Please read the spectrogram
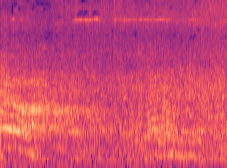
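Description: Hubbub of a large crowd moving through a hall: many voices at once over a steady background rumble, with one voice more prominent near the start.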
